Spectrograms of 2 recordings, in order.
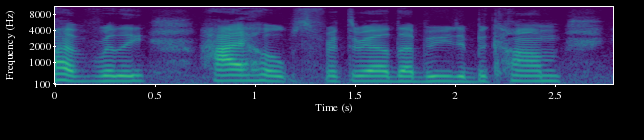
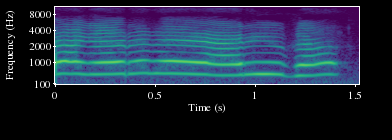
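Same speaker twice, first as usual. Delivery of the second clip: put-on teasing old-person voice, high and slow; old people voice; 13 semitones higher, 7 dB louder, much slower than usual. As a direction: copy the old lady voice back, high and drawn out. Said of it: "They're like".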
